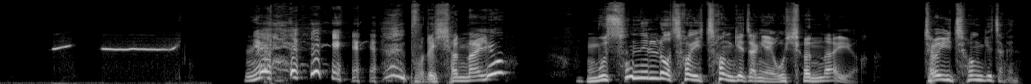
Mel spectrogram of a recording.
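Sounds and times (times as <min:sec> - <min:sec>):
person whistling a rising note and a held note: 0:00.5 - 0:01.9
speech: 0:02.4 - 0:05.2, 0:05.8 - 0:10.2
laughter: 0:02.5 - 0:04.1.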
